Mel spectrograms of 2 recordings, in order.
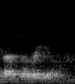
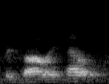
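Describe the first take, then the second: First: The final 'El' syllable is blurred into the word. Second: The final 'El' syllable is heard clearly. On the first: "Most of your Bibles will say Bezaliel" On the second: "the Hebrew is more or less Bezaliel, and the El, of course, means God"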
